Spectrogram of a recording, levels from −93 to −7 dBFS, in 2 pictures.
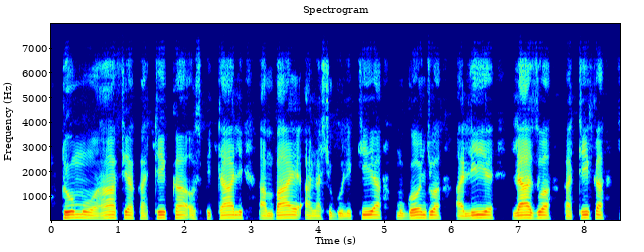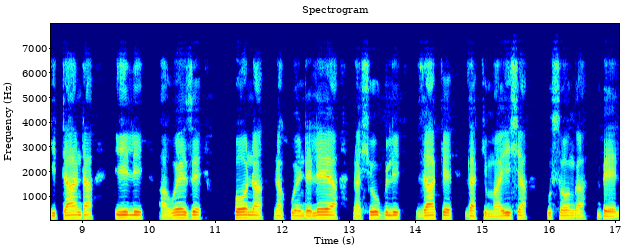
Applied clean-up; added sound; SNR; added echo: none; none; none; none.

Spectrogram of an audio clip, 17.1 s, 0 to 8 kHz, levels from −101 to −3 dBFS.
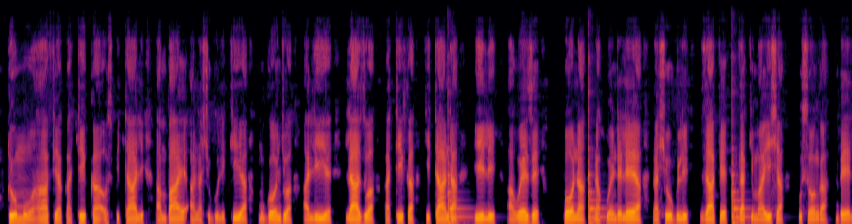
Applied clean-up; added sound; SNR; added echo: none; Bowed string instrument; 12 dB; none.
